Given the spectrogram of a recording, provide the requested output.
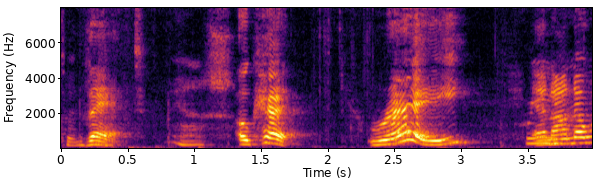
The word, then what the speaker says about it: re: E is pronounced A. So this is Ray, and Ray is Yeah.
